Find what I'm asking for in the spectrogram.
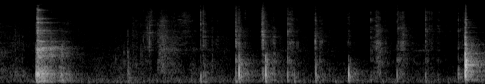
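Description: Baking powder and salt are stirred in a bowl, giving a series of light, irregular clinks and scrapes of utensil against the bowl, fairly close and quiet, with no talk.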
